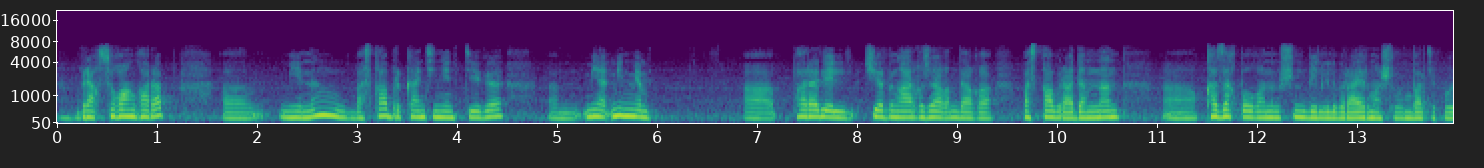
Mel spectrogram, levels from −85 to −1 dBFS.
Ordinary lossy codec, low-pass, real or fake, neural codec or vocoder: none; 7.2 kHz; real; none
